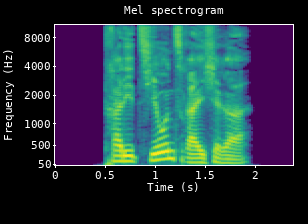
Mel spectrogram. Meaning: inflection of traditionsreich: 1. strong/mixed nominative masculine singular comparative degree 2. strong genitive/dative feminine singular comparative degree
- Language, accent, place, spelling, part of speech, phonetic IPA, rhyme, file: German, Germany, Berlin, traditionsreicherer, adjective, [tʁadiˈt͡si̯oːnsˌʁaɪ̯çəʁɐ], -oːnsʁaɪ̯çəʁɐ, De-traditionsreicherer.ogg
